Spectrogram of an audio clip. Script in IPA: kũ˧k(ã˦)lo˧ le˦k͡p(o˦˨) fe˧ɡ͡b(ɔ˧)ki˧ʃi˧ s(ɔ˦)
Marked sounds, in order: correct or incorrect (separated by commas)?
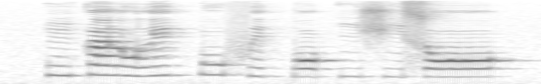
correct, incorrect, correct, correct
